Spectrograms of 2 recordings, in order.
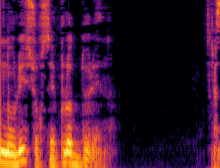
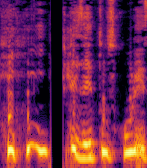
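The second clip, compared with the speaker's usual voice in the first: high, squeaky triumphant titter; gleeful giggling; 13 semitones higher, 4 dB louder than usual. A narrator's reading. Elf gloats alone in the toilet, giggling gleefully. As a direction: giggle through the boast. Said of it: "s'esclaffa-t-elle".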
